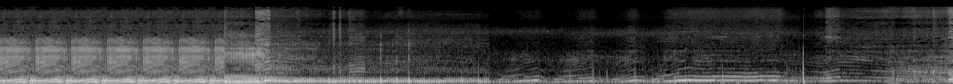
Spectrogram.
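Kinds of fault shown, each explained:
Broken-record loop: a stalled player likely resent its last fragment, so a 0.36 s piece repeats five times until 2.24 s, replacing the audio.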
